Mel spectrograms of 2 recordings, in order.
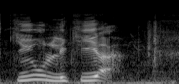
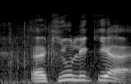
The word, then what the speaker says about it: Kulikia: West is q likia Hyun sang mispronounces it as Q Licia and what do you call it uh kulikia and the village over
